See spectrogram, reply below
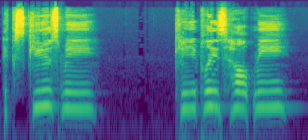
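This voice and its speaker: An exasperated, embarrassed mare nurse from a pony story, acted out by a man. The voice is lifted high and bright, with hesitant protests from someone hurt who needs help. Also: monotone, slow pace, clear, resonant tone, heavily acted. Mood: pleading.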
